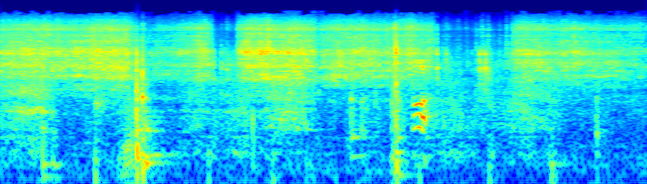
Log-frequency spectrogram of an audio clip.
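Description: BMX bike rolling on concrete, its rear hub freewheel ticking as the rider coasts, over a steady hiss of tyres and air, with a couple of sharp knocks about a second and a half in.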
